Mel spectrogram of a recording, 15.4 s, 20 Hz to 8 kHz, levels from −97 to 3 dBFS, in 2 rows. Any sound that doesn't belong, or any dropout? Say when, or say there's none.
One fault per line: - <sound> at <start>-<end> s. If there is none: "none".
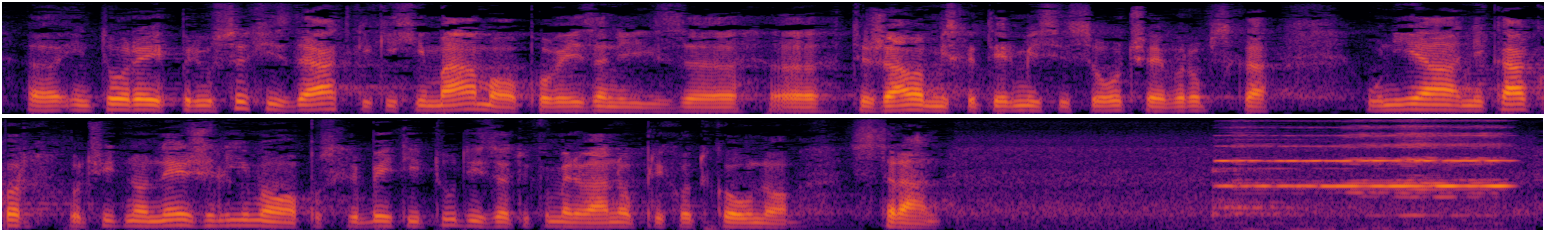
- squeak at 13.8-15.3 s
